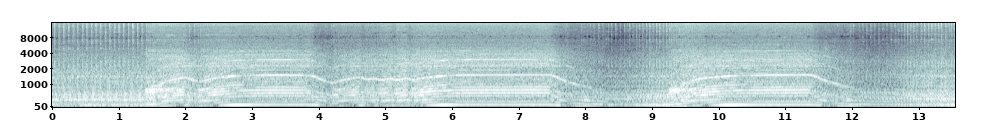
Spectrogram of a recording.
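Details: Free Troy-Bilt TB272V two-stroke leaf blower, restarted after sitting and being worked on: blipped to full revs a few times, each time falling back to a fast busy idle, still idling a little high even with the adjustment turned out as far as it goes.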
